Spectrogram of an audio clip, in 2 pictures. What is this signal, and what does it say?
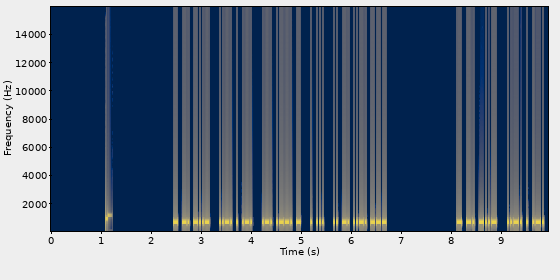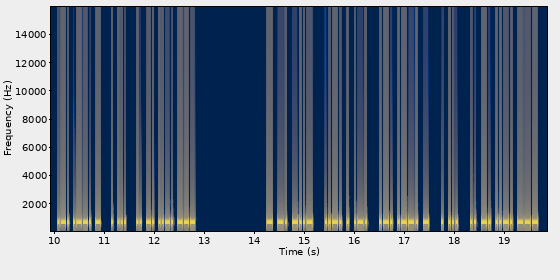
Morse code, heard as a keyed tone, about 35 wpm, 700 Hz. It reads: TNX FER RPT ES INFO TNX FER RPT ES INFO TNX FER RPT ES INFO
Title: Speed-Racing Common QSO Phrases - 28wpm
